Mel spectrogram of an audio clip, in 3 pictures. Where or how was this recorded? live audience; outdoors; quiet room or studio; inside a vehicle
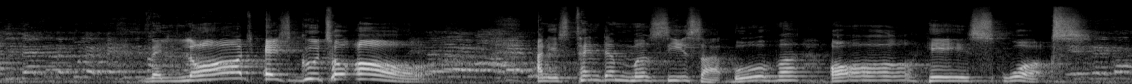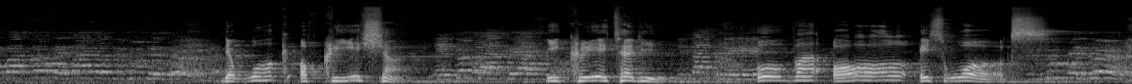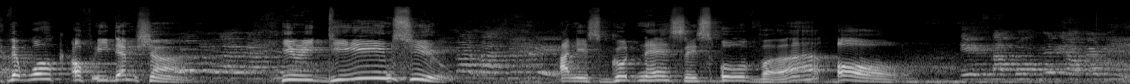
live audience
